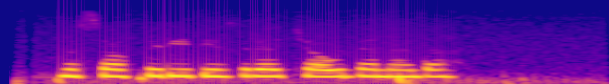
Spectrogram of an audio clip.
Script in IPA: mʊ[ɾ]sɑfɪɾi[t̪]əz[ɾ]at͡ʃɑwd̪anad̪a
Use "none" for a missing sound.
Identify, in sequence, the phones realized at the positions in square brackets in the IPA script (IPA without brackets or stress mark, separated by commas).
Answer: none, d̪, ɾ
